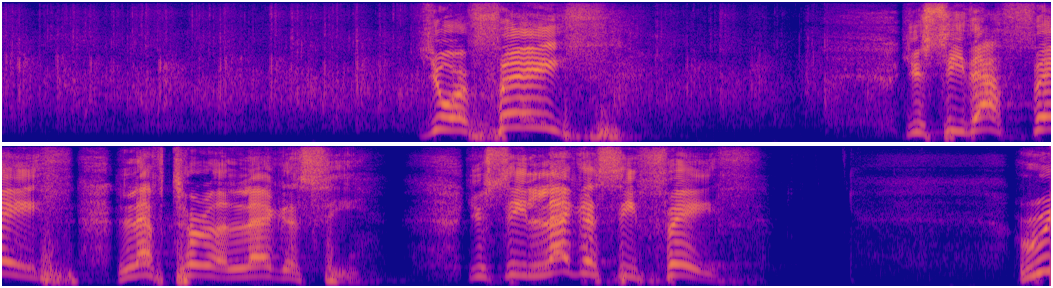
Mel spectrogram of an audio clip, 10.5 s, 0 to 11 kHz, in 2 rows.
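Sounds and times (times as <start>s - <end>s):
crowd clapping: 0.0s - 5.4s
speech: 2.1s - 3.2s, 4.5s - 9.0s.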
